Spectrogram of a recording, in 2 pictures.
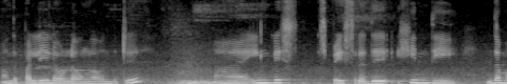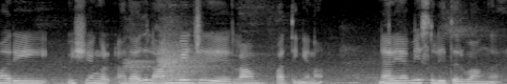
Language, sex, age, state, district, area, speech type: Tamil, female, 18-30, Tamil Nadu, Thanjavur, rural, spontaneous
